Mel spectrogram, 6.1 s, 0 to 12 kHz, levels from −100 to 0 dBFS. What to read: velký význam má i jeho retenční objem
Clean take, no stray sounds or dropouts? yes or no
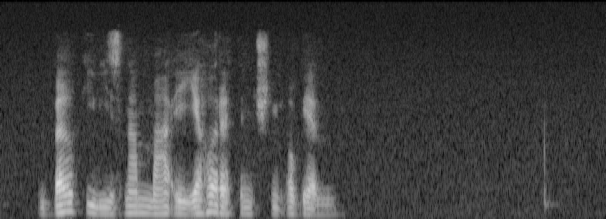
yes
